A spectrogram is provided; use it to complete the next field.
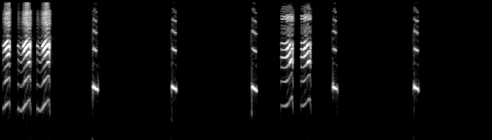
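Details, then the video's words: Crake (tututan) call used as a lure to make wild birds answer: two bursts of three rising, ringing whistled notes, each burst followed by sharp single clicks spaced about a second apart. "SUARA PIKAT TIKUSAN, Burung Tututan."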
